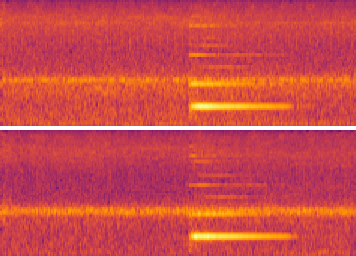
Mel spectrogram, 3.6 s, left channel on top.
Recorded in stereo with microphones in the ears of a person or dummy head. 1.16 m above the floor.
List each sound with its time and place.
0.0 s an insect: 55° left (ahead or behind), 8.5 m
1.9 s a guitar: 45° left (ahead or behind), 8 m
